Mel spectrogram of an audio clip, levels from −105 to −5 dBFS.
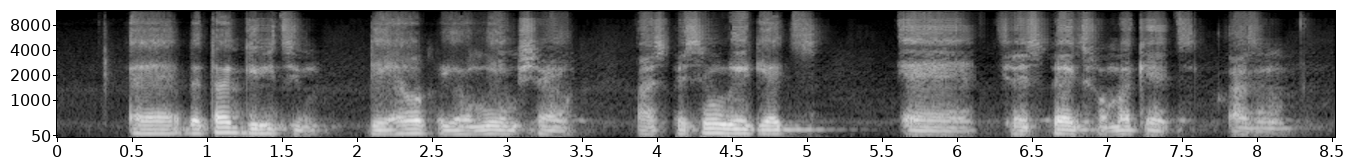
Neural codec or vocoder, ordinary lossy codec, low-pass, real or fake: autoencoder, 48 kHz, 32 numbers a frame, DAC-VAE, trained on Japanese speech; Opus, 16 kbps; 10.8 kHz; fake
